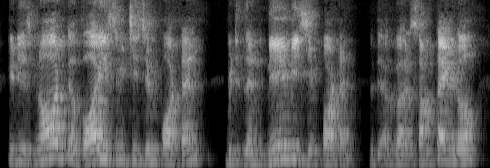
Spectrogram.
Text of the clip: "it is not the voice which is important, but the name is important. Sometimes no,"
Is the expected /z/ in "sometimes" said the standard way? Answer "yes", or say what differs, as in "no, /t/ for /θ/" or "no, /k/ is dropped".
no, /z/ is dropped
